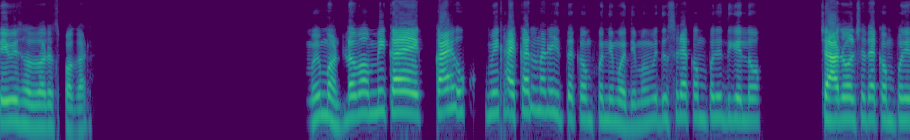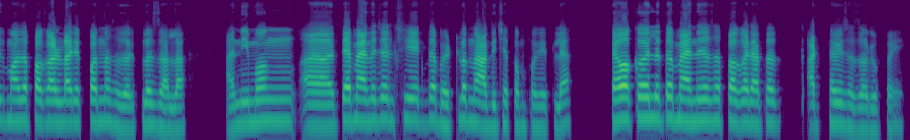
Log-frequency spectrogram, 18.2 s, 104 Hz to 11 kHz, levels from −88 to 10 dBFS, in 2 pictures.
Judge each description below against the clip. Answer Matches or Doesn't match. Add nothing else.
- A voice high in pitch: Matches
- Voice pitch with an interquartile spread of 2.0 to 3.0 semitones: Doesn't match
